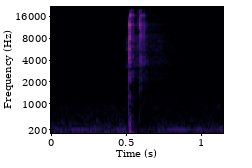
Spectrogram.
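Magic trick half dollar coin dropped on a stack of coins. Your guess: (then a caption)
Dull. A magic trick half dollar coin is thrown on top of a pile of normal coins, making a short, dead, clicky thud with almost no ring after it. Instead of the ringing sound normal coins make, it gives a dull thud, showing the coin is not normal.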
